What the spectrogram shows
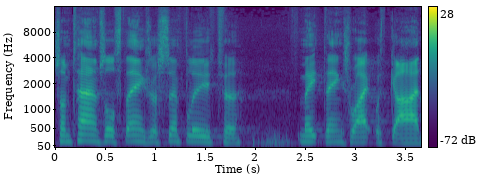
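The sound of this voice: A man at a moderate pace, fairly high pitch for a man, fairly bright tone and fairly even intonation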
